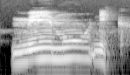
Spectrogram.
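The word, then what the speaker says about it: mnemonic: यहाँ पे N silent है, मेमोनिक। क्या बोलते हैं, मेमोनिक। एन जो है ये साइलेंट है।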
